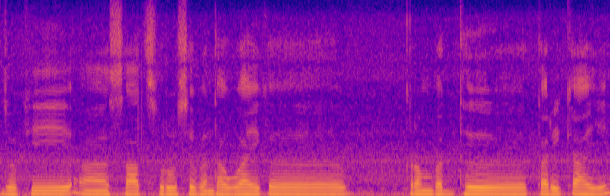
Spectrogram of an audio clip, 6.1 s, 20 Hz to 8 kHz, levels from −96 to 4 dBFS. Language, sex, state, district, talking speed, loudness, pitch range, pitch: Hindi, male, Chhattisgarh, Bilaspur, 125 wpm, -24 LUFS, 130-135 Hz, 130 Hz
